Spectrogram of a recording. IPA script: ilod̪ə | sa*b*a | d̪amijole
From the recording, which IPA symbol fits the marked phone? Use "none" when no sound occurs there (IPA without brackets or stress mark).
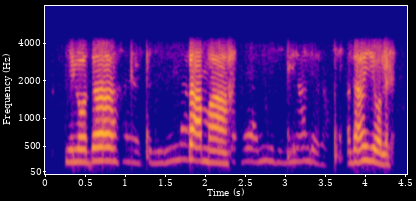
m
